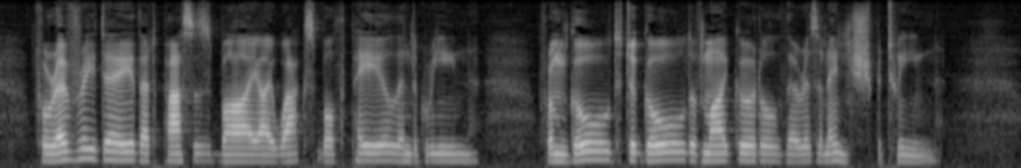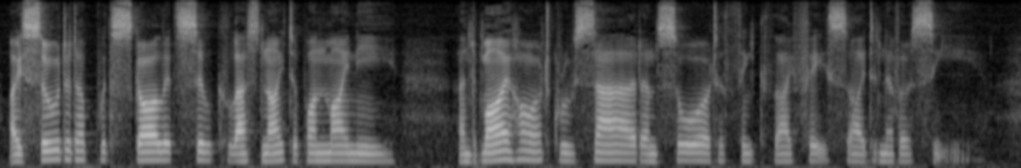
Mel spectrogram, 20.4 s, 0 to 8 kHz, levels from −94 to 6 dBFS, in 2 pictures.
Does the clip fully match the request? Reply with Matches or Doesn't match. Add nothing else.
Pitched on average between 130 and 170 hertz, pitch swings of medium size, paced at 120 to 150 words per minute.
Doesn't match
